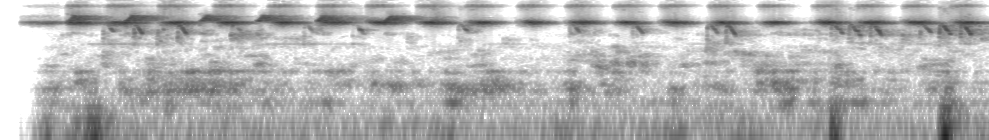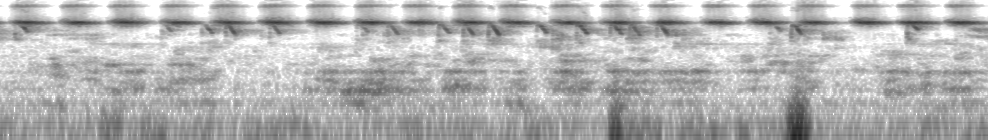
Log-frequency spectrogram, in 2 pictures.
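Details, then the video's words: A white-eye sings energetically: a very high, thin twittering series of rapid chirps, about four per second, held steady for the whole stretch, with faint low thumps beneath. "terapi pleci gacor"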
